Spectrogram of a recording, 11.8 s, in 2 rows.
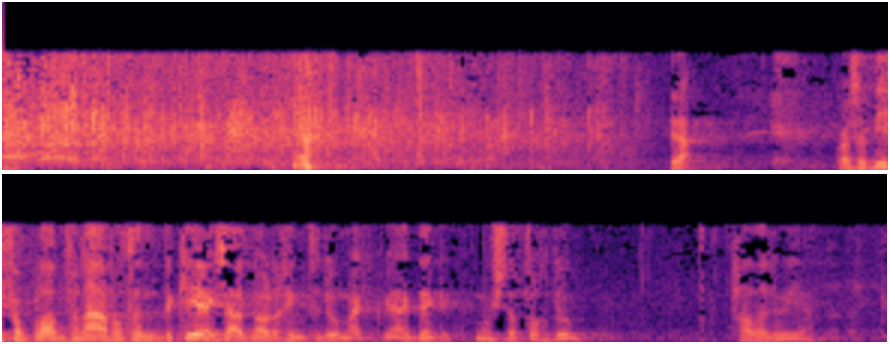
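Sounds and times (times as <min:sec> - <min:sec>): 
faint cheer: 0:00.0 - 0:00.9
crowd clapping: 0:00.0 - 0:04.4
speech: 0:01.9 - 0:02.1, 0:04.4 - 0:04.7, 0:05.6 - 0:09.9, 0:10.8 - 0:11.4.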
